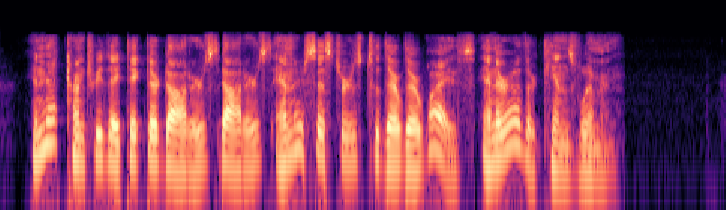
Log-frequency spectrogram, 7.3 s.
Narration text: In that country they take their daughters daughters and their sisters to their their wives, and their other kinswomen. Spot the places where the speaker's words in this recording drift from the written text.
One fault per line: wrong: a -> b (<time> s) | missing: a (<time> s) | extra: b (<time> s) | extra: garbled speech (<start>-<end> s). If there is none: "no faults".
no faults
